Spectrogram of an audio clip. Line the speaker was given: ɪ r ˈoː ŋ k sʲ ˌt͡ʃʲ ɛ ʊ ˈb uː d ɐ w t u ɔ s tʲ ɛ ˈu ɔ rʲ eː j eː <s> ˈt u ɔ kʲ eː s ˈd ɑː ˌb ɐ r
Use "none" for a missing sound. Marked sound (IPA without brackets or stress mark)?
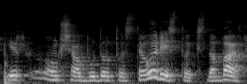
s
